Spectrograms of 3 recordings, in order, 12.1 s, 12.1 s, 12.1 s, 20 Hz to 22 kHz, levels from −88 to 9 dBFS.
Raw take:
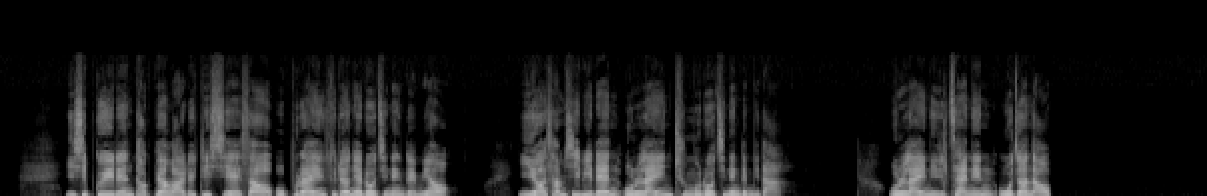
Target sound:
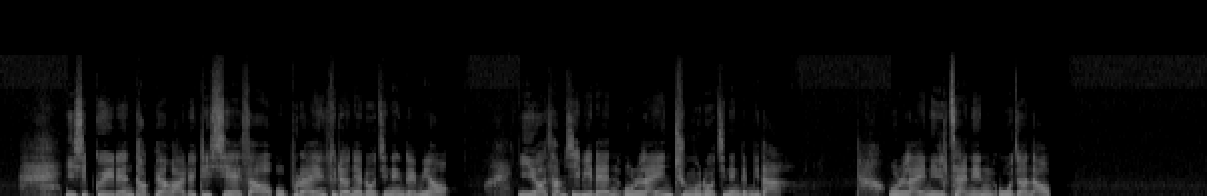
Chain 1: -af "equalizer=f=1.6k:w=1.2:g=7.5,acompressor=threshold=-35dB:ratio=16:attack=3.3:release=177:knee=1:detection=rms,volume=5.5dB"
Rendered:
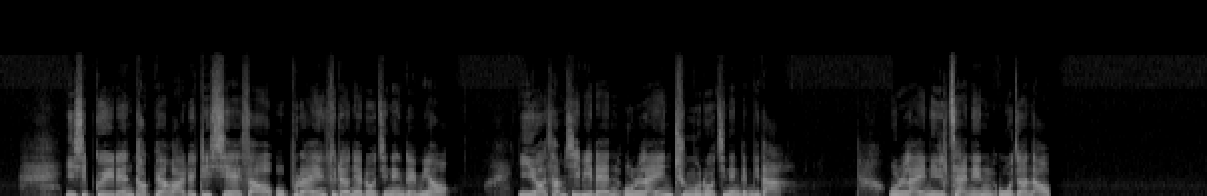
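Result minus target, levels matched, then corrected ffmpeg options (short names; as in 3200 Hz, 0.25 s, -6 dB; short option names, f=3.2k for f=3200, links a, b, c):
compressor: peak gain reduction -8 dB
-af "equalizer=f=1.6k:w=1.2:g=7.5,acompressor=threshold=-43.5dB:ratio=16:attack=3.3:release=177:knee=1:detection=rms,volume=5.5dB"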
